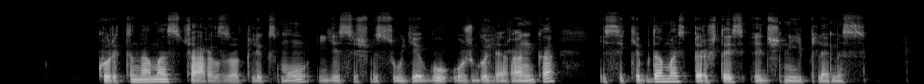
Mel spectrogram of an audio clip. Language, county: Lithuanian, Kaunas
